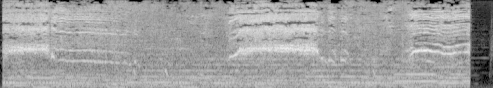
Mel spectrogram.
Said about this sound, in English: Is that a crying baby? Is that some sort of bird? Or is that a monkey? That's a crying baby.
